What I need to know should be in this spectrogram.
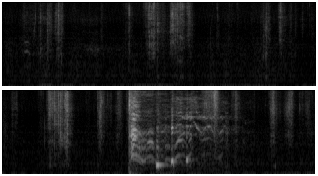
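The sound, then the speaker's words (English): A paper document being ripped apart makes a few rough tearing bursts, the last longer and louder, with a squeaky, honk-like sound over the final tear. “Oh, sorry. I was ripping apart my will.”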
